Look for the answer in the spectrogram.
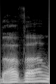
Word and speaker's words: Bhava: And Bhava, with a short A, means existence, so it kind of comes to mean the material life, material existence.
